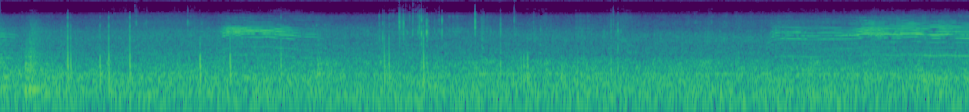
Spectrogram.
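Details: Black cat meowing for food, still wanting more after being fed. Two drawn-out, wavering meows, one early and one near the end, rise above constant loud rumbling traffic-like noise with scattered clicks and knocks.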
